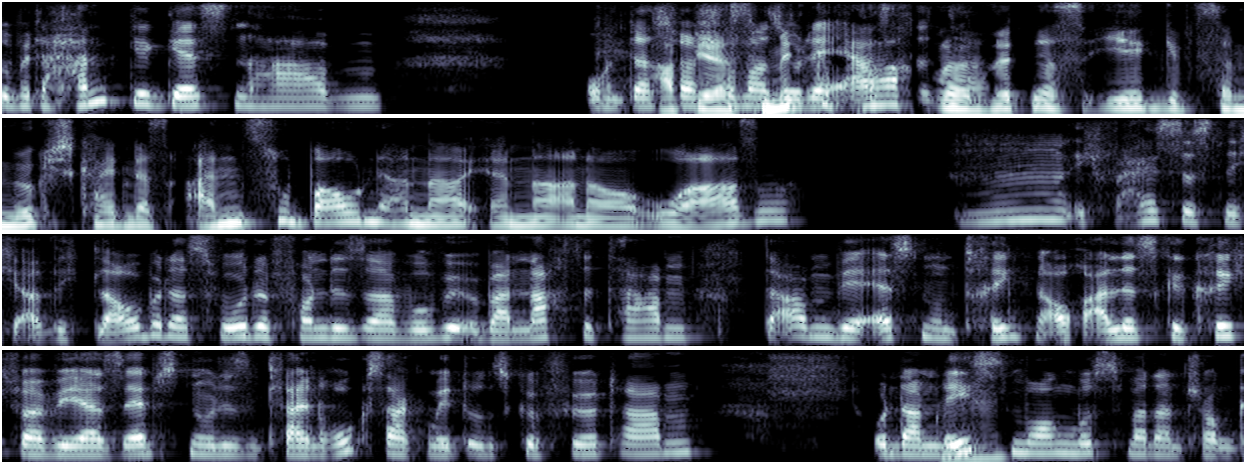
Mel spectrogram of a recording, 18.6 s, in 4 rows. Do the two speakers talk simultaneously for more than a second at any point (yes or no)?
yes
